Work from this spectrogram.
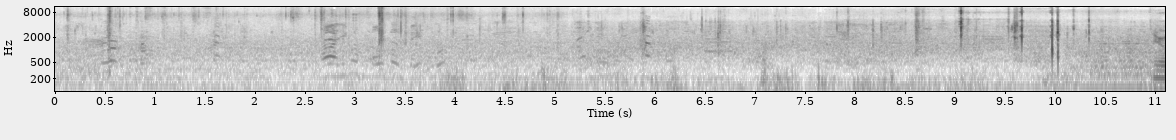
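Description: A goose at Burnaby Lake honks repeatedly amid nearby voices and general outdoor bustle, with scattered sharp calls rising above a continuous murmur of people talking.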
